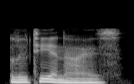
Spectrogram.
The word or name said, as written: luteinize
